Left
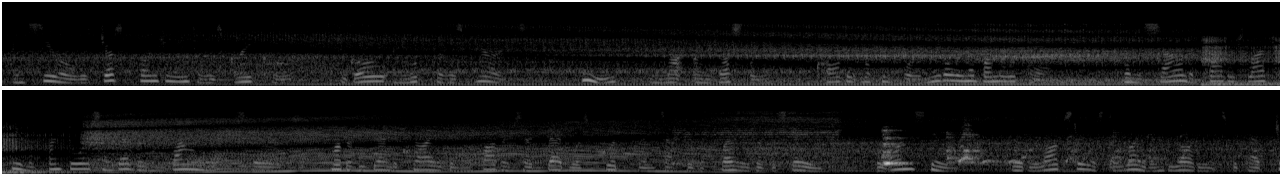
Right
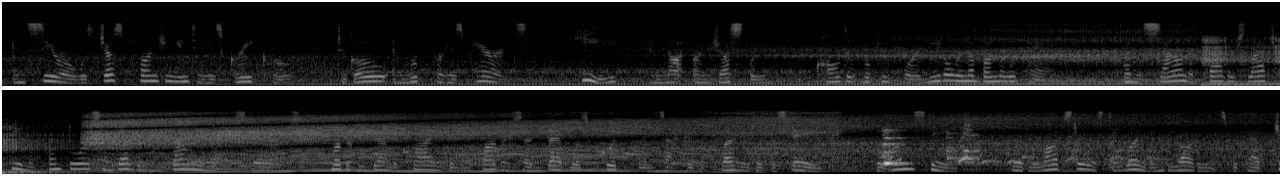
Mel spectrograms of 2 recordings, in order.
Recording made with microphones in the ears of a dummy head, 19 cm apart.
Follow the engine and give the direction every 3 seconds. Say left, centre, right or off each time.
left, left, left, centre, right, right, right, right, right.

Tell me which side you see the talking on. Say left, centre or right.
right.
